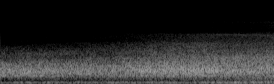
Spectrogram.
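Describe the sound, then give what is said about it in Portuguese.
A steady, loud airplane engine roar fills the whole moment, a broad droning whoosh with a low rumble that swells slightly partway through, like a jet passing as a transition effect. “Então, vamos pegar o avião de novo para saber como foi esse trabalho de reabilitação no Brasil”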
